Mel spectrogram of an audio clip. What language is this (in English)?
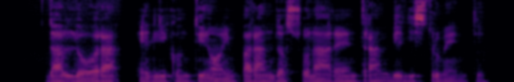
Italian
